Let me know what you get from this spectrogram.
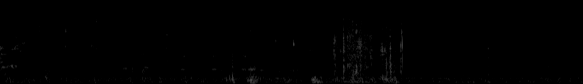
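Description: Faint chewing of a chocolate chip cookie: soft scattered mouth clicks, with two slightly louder stretches about two and three and a half seconds in, against near silence.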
